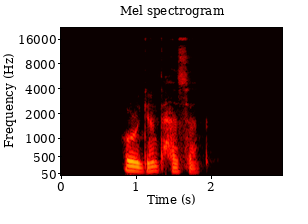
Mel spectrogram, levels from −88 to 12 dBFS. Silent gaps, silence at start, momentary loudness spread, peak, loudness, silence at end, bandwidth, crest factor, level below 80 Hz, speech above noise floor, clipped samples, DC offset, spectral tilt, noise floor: none; 0.85 s; 15 LU; -18 dBFS; -34 LUFS; 1.15 s; 17 kHz; 20 dB; -84 dBFS; over 57 dB; under 0.1%; under 0.1%; -7 dB/octave; under -90 dBFS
